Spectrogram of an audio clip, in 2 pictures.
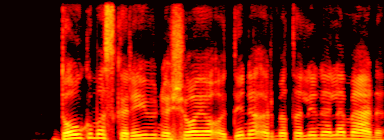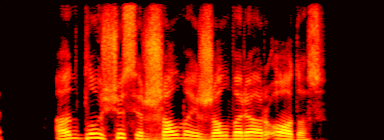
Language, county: Lithuanian, Panevėžys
